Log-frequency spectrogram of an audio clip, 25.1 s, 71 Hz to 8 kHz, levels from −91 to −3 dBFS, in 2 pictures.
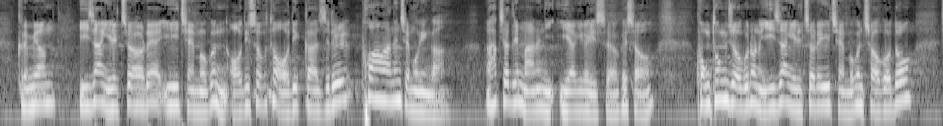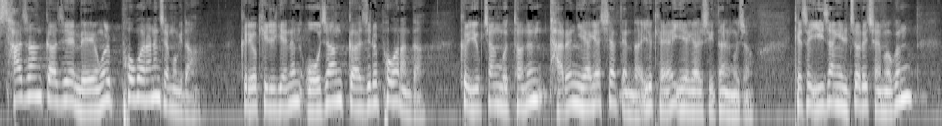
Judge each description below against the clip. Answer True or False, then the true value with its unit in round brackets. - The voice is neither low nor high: True (155 Hz)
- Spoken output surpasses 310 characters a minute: False (300 characters per minute)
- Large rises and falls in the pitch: False (4.8 semitones)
